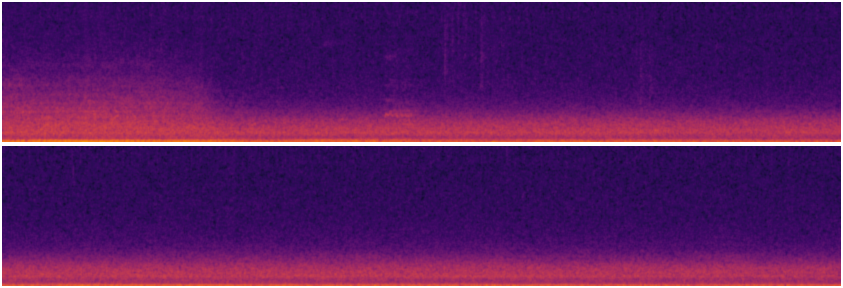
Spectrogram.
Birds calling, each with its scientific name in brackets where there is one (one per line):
Red-bellied Woodpecker (Melanerpes carolinus)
